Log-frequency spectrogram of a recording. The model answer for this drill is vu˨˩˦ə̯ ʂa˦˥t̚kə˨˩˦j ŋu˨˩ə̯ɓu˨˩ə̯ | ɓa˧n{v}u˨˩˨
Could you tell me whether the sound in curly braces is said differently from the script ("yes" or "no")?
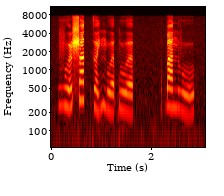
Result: no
